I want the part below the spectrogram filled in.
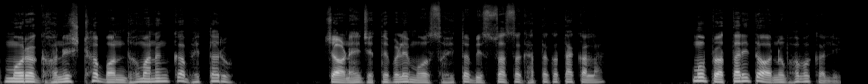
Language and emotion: Odia, sad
